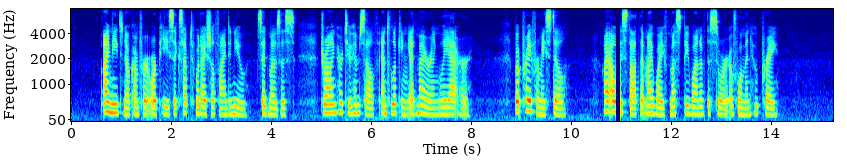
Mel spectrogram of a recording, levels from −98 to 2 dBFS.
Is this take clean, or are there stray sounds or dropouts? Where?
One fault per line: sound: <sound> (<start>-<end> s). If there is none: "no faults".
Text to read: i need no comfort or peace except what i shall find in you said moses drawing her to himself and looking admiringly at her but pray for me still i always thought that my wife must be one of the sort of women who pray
sound: dropout (10.9-11.0 s)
